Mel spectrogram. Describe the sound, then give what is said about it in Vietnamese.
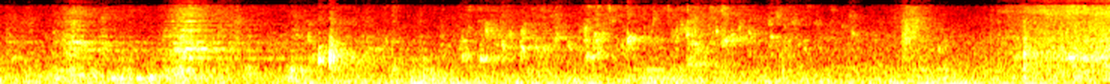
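Water poured off blanched food into a colander makes a continuous, fairly quiet splashing rush with small irregular spatters throughout. “Chúng ta sẽ đổ ra như rổ thế này, để cho nó nguội.”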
